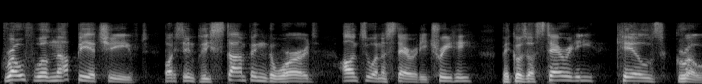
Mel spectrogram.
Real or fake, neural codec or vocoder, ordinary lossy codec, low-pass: fake; codec, 16 kHz, 0.8 kbps, ZipCodec; none; 7.2 kHz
